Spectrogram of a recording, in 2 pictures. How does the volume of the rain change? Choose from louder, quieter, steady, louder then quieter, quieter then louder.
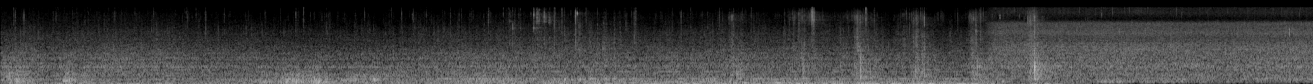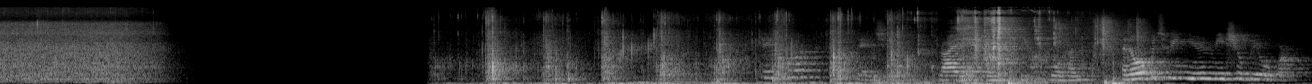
steady.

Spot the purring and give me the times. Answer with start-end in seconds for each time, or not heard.
not heard.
